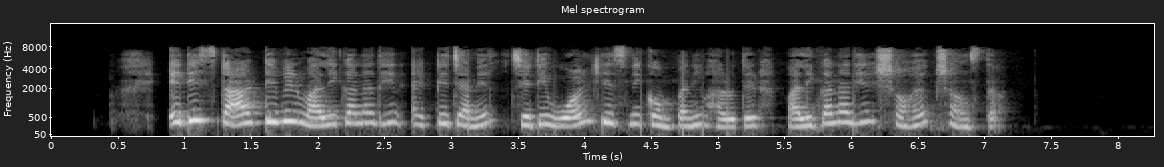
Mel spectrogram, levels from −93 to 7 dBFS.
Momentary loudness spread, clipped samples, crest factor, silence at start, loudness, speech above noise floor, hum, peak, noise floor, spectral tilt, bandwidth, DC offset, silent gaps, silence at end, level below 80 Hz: 12 LU; under 0.1%; 18 dB; 0.6 s; -18 LUFS; 68 dB; none; -2 dBFS; -85 dBFS; -3 dB/octave; 8.4 kHz; under 0.1%; none; 1.15 s; -62 dBFS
